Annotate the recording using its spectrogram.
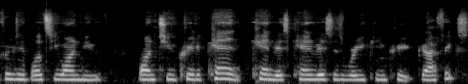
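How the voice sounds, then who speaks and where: At a fairly quick pace, a woman with a fairly high pitch speaks in a somewhat breathy voice with monotone, flat intonation, the sound dry and close with no echo. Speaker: programmer co-host. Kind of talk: coding tutorial. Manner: fast.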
